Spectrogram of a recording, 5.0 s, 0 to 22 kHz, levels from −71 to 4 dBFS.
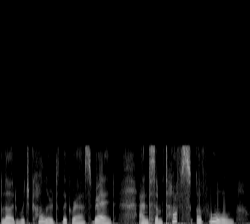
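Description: The signal was driven past what a stage could pass, so hard clipping flattens the peaks of the speech from 1.92 to 2.07 s and again from 2.84 to 3.15 s, each by about 3 dB. The squared-off tops add high harmonics, heard as a gritty crackle on the loudest syllables.

The overload returns from 3.73 to 4.50 s at about 4 dB, again crackling on the peaks across that stretch. Within it, at 4.21 s, there is unconcealed Bluetooth headset packet loss. Audio between headset and phone went missing and nothing filled the gap, leaving an abrupt 15 ms hole, consistent with a couple of dropped frames. The mSBC link's light graininess on loud sounds sits under all of this.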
